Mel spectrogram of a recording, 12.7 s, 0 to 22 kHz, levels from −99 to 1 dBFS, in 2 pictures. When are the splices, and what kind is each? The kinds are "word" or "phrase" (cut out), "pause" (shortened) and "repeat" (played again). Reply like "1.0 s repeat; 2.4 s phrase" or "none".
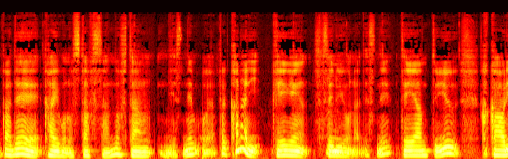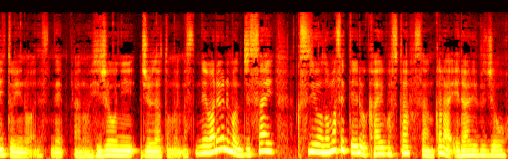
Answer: none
